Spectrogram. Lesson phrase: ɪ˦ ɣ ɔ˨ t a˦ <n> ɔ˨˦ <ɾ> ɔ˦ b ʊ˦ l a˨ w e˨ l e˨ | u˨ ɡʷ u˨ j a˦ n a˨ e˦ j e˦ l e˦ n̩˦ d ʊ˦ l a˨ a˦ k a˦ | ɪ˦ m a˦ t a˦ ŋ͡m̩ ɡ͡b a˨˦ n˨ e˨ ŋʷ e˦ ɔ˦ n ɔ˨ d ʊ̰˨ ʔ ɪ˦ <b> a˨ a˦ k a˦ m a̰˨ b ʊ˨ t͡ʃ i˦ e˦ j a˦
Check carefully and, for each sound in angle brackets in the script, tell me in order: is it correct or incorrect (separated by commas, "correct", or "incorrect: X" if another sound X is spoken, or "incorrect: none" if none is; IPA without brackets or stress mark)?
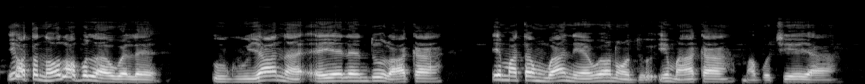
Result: correct, incorrect: l, incorrect: m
